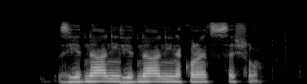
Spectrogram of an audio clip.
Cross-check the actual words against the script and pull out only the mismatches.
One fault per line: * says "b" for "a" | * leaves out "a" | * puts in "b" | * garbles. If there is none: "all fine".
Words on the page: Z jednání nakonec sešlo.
* puts in "jednání"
